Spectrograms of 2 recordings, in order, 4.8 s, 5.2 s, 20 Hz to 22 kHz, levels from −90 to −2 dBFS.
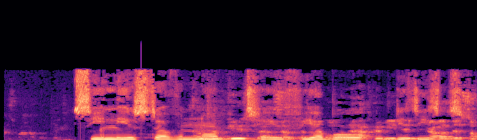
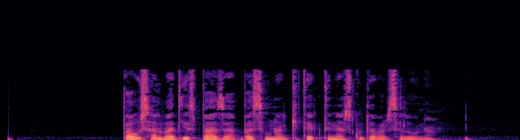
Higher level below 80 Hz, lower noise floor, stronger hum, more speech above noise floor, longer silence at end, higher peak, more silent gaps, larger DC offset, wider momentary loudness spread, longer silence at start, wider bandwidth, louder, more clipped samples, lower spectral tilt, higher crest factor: first, -56 dBFS vs -76 dBFS; second, -45 dBFS vs -77 dBFS; neither; second, 32 dB vs 48 dB; second, 0 s vs 0.5 s; first, 0 dBFS vs -12 dBFS; neither; neither; about the same, 7 LU vs 8 LU; first, 0.2 s vs 0.05 s; about the same, 11.5 kHz vs 11.5 kHz; first, -13 LUFS vs -30 LUFS; neither; second, -3 dB/octave vs -4.5 dB/octave; second, 14 dB vs 20 dB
